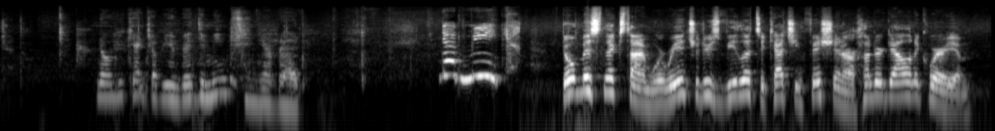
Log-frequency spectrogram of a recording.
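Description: A child talks excitedly nearby.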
